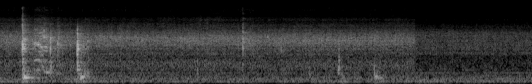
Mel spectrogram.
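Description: Chicken pieces frying in a steel wok with a steady sizzle, and a metal spatula scraping the wok a few times in the first second as it stirs them. The sizzle drops lower about four seconds in.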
